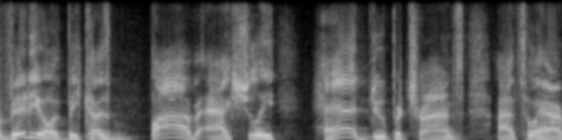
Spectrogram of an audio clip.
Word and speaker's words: Dupuytren's: We did do a video because Bob actually had Dupuytren's. That's the way I pronounce it.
